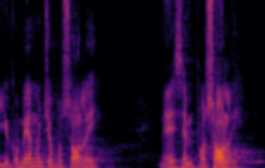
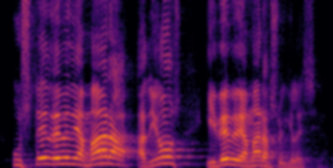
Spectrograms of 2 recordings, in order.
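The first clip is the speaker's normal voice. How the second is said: louder, building to a shouted declaration; full-force preaching; 5 semitones higher, 13 dB louder than usual. Acted. Pastor urging the church to love God, shouted preaching. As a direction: proclaim it with rising fire.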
